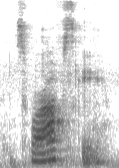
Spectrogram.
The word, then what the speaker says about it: Swarovski: Swarovski guess what guess what I just said Swarovski because because she sent me like the phonics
